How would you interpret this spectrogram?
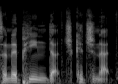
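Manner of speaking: soft, put-on old British accent; mock British accent. Host reads cabinet listing to co-host, in mock British accent. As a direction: read it in a pretend British accent. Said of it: "I don't even know what accent this is".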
